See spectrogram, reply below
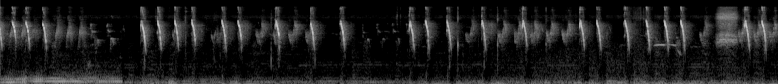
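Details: Gacor nembak song of the ciblek, or bar-winged prinia, used to draw birds into singing day and night: a nearly continuous stream of fast, high, snapping notes, with a soft low murmur in the first second.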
